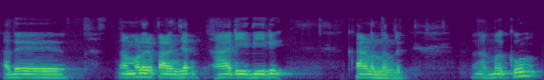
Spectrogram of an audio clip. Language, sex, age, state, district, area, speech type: Malayalam, male, 30-45, Kerala, Kasaragod, rural, spontaneous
